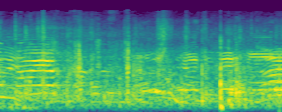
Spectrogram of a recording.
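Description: Players calling out over running footsteps during an outdoor netball game, with a sharp knock about one and a half seconds in.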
